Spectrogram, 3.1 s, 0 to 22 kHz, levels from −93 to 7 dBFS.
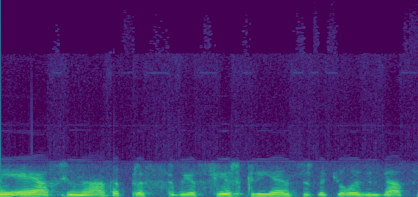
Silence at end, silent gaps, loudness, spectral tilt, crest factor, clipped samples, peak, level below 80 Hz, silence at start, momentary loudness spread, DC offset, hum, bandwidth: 0.1 s; none; -15 LUFS; -10 dB/octave; 14 dB; under 0.1%; 0 dBFS; -58 dBFS; 0 s; 7 LU; under 0.1%; none; 4.2 kHz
